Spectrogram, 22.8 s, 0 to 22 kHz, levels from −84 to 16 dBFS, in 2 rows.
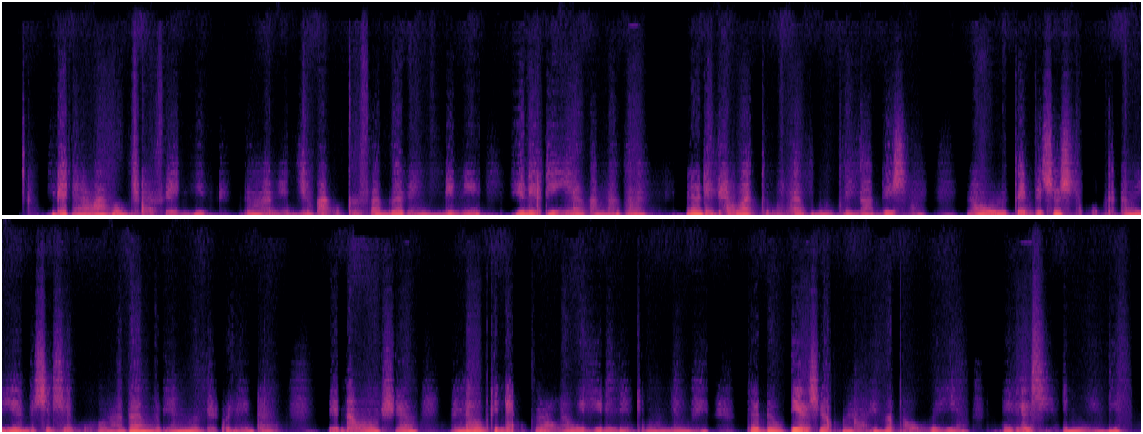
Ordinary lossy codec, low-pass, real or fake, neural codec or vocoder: none; none; fake; codec, 44.1 kHz, 0.9 kbps, DAC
